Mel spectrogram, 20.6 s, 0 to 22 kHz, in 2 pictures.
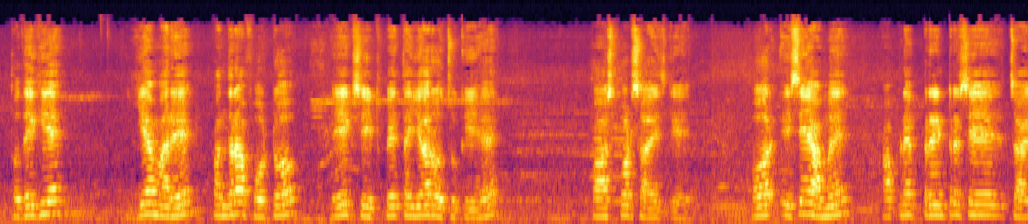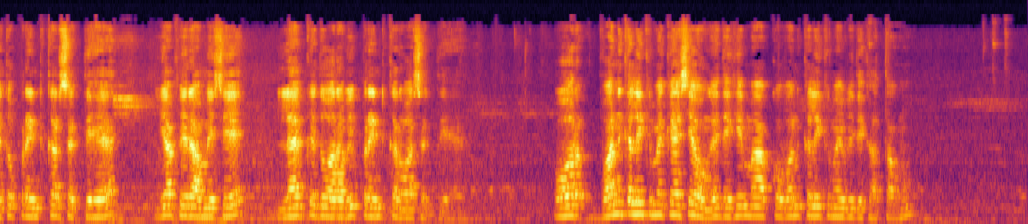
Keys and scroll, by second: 0.1 Left.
